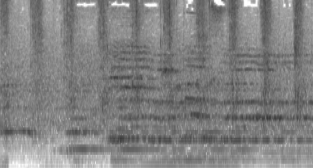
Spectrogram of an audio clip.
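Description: A children's choir singing held notes, with a fuller sustained chord coming in about a second and a half in.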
